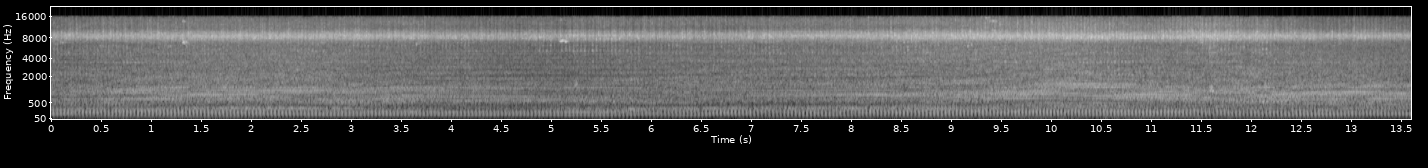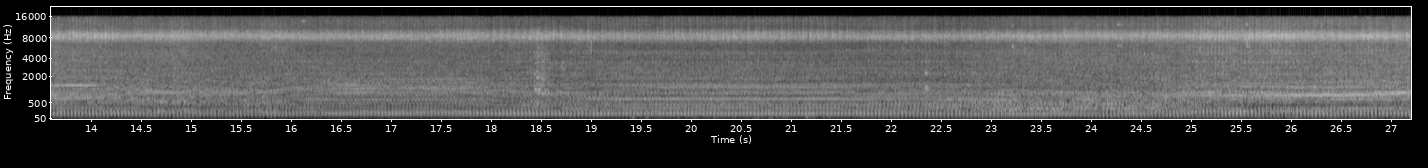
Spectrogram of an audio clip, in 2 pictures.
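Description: John Deere riding lawn mower engine running under load as it drives through mud and grass towing a rider on a rope. The engine note rises and falls in pitch a few times.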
